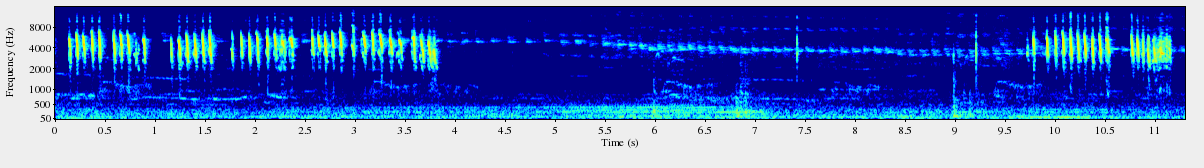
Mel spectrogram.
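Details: Ciblek gunung prinia firing four rapid rattling bursts of high buzzy notes in 'ngebren AK47' style, then a long quiet spell before two more machine-gun runs.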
